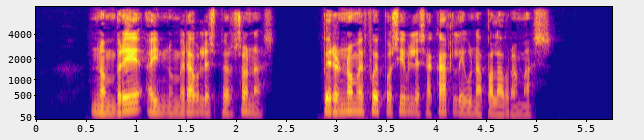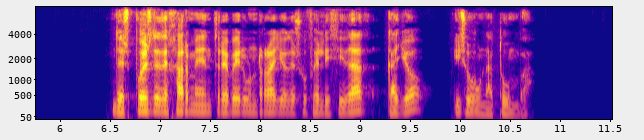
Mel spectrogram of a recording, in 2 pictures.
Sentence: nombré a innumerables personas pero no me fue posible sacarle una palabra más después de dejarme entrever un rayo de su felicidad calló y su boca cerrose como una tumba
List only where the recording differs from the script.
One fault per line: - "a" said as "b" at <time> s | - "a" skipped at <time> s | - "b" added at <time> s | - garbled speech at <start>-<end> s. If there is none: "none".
- "boca cerrose como" skipped at 10.2 s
